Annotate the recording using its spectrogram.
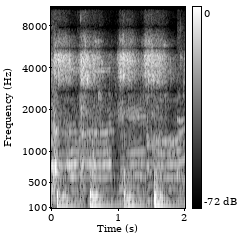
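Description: Bororo ritual chant: a low voice holding a steady note, accompanied by rattles shaken in a beat of about two strokes a second.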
